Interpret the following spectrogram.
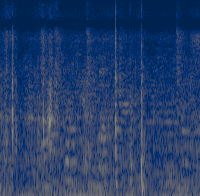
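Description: A few sharp clicks and taps of knives and a plastic tray being handled in a boxed kitchen knife set, over background music and faint voices.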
